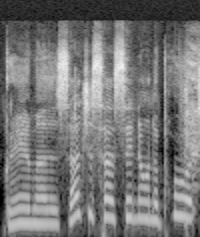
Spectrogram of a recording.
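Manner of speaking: high-pitched mock tattletale call; tattling child. Child reporting porch sitters to grandmother, high tattling voice.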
